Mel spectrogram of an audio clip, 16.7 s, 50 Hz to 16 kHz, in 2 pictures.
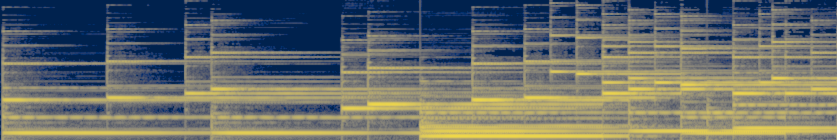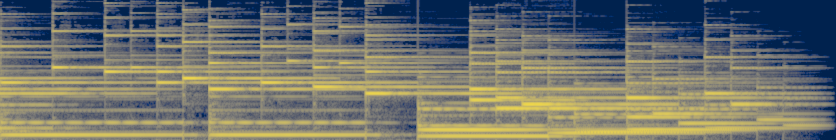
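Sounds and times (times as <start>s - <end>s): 
bell foundry bells: 0.0s - 16.3s.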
